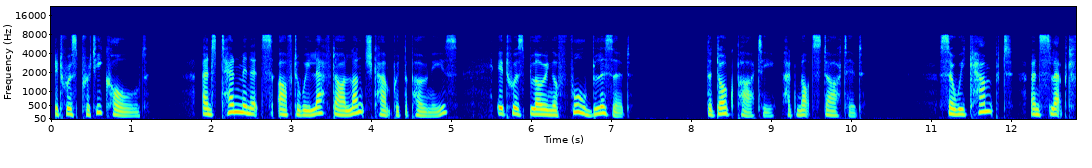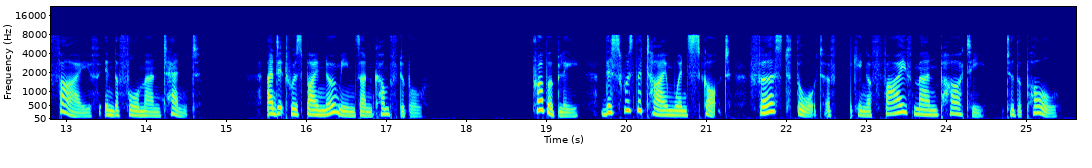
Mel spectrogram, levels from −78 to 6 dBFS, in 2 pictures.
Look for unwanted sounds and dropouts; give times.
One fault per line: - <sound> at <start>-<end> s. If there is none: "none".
- dropout at 22.7-22.8 s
